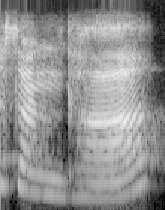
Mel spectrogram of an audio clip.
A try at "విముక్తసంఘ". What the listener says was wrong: ఘా అని చెప్పానా నేను? ఒత్తి పలికానా?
